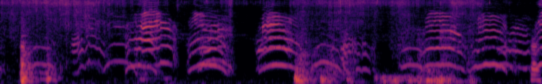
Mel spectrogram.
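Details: Ten-day-old kitten, rescued from a gutter in front of a house, getting its first bath: a rapid series of high, arched mewing cries, about one every second, over splashing handling noise, faint talk and background music.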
